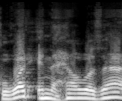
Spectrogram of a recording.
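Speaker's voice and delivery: put-on alarmed, startled, freaked-out blurt. Retelling being hit by something through the car window: retelling own freaked-out reaction. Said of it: "I'm totally freaking out".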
